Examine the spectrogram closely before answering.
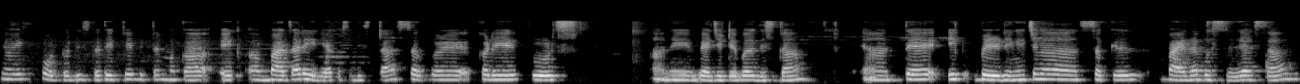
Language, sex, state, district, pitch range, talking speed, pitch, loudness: Konkani, female, Goa, North and South Goa, 205-230 Hz, 105 wpm, 210 Hz, -17 LUFS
